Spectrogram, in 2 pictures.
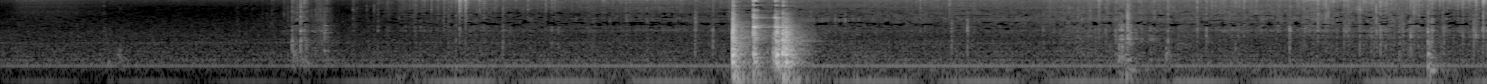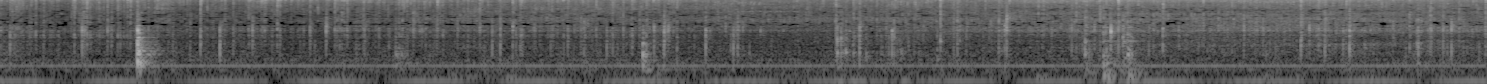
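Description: Avocado oil heating in a nonstick frying pan begins to sizzle a couple of seconds in. About five and a half seconds in, fresh spinach leaves go into the hot oil with a brief loud burst of sizzling and clatter. The pan then keeps sizzling and crackling, louder toward the end, over a low steady hum.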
